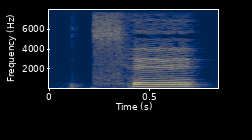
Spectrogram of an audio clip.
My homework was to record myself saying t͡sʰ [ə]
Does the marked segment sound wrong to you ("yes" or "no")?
yes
